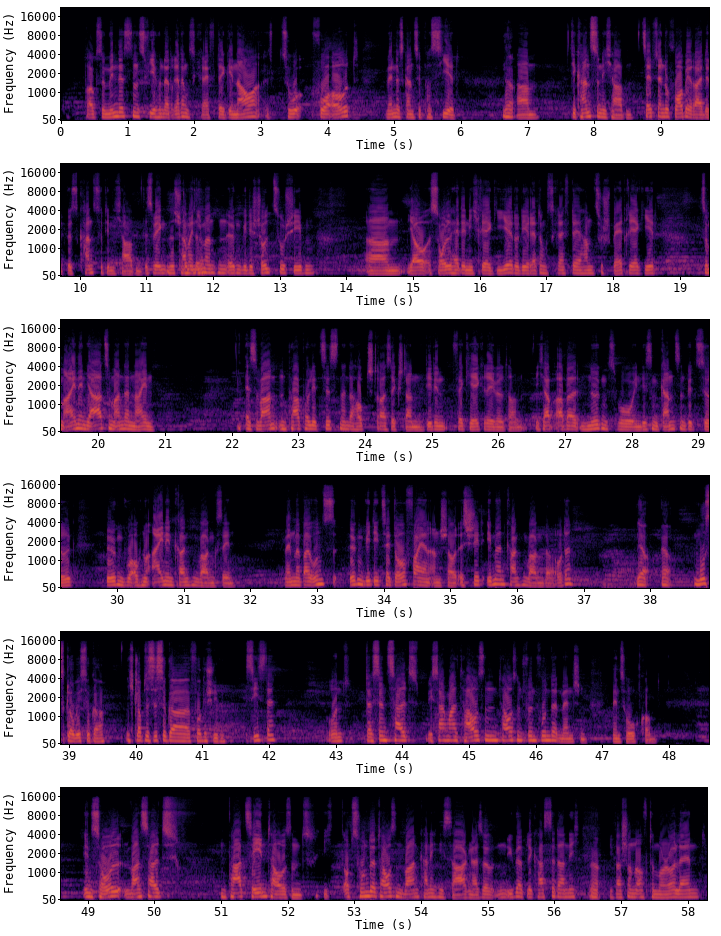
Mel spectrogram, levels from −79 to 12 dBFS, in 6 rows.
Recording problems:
distortion; slight; 4% of the sound clipped
background chatter; noticeable; throughout; 4 voices, 20 dB below the speech

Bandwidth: 15.5 kHz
